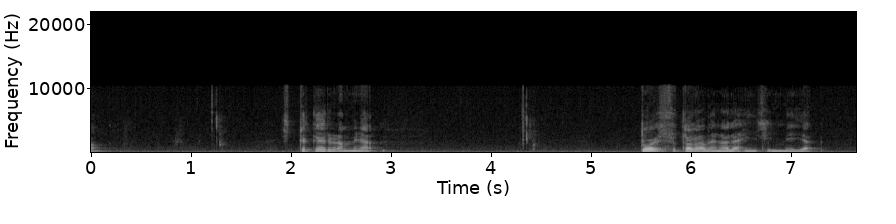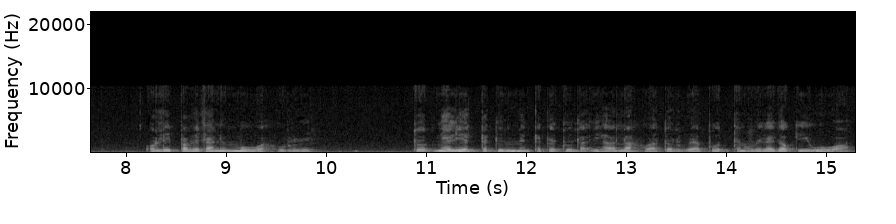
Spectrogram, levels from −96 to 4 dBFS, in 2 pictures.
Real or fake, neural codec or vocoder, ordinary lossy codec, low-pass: fake; vocoder, 22.05 kHz, 80 mel bands, WaveNeXt; none; none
